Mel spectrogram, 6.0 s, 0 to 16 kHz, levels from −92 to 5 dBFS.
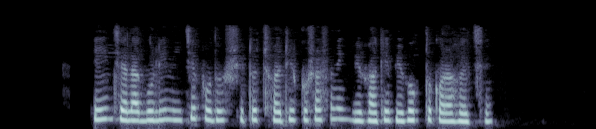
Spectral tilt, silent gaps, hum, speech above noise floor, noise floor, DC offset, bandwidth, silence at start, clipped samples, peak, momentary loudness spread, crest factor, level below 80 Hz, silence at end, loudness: -7.5 dB/octave; none; none; over 72 dB; under -90 dBFS; under 0.1%; 7.2 kHz; 0.95 s; under 0.1%; -2 dBFS; 6 LU; 18 dB; -66 dBFS; 1.05 s; -19 LUFS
